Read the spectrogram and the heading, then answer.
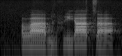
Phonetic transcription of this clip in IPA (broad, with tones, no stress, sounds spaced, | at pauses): β aː˦˨ b i˦ f i˦ j aː˦ t͡s a˨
